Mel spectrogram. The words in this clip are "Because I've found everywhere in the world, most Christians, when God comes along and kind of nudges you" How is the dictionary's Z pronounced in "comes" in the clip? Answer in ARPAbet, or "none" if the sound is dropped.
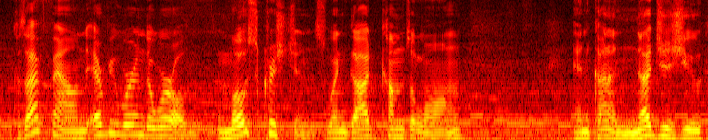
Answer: Z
